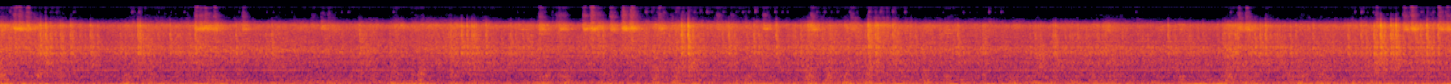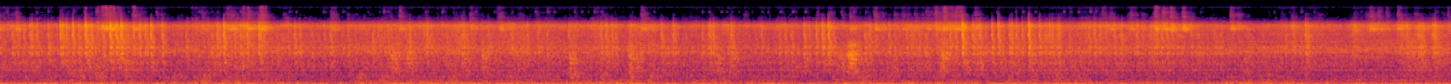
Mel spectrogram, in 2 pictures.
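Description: Passenger train running at speed, heard from inside the carriage: a steady low rumble of wheels on the rails with scattered clicks from the track.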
